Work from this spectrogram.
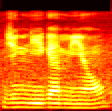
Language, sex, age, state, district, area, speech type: Bodo, male, 18-30, Assam, Kokrajhar, rural, spontaneous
